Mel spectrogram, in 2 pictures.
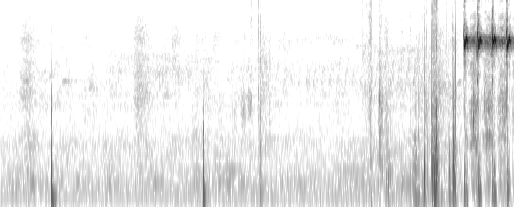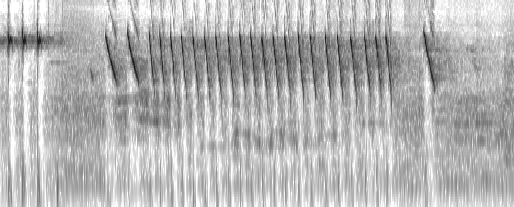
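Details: Sunbird (kolibri ninja) song for training other birds. After a few soft clicks, a buzzy high note is followed by a rapid, regular series of sharp descending chips, about twenty in a row, ending in one loud slur.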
